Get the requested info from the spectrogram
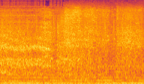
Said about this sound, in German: Pass auf, der Honda bremst.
